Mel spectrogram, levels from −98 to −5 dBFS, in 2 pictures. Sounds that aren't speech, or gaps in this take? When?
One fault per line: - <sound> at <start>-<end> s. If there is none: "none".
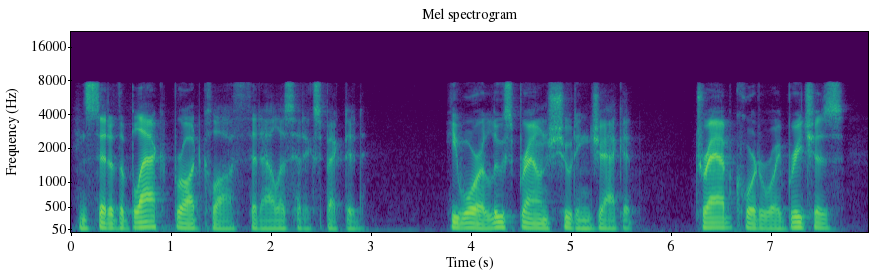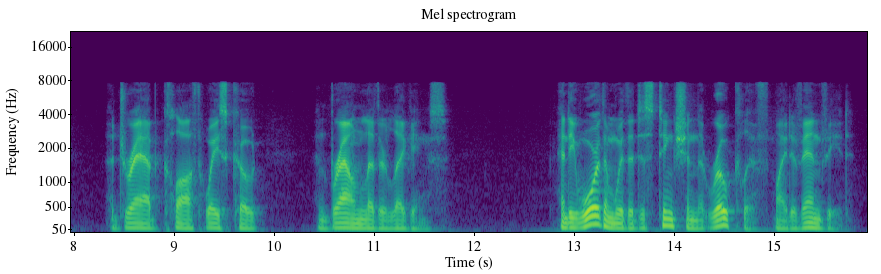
none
